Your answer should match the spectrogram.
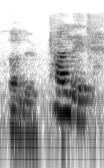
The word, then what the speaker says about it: Halle: Is it Halle or Hall? Halle.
